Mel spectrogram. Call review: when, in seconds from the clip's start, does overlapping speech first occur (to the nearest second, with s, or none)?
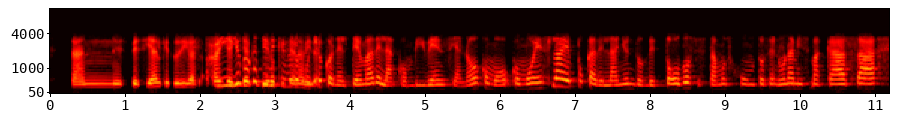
2 s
